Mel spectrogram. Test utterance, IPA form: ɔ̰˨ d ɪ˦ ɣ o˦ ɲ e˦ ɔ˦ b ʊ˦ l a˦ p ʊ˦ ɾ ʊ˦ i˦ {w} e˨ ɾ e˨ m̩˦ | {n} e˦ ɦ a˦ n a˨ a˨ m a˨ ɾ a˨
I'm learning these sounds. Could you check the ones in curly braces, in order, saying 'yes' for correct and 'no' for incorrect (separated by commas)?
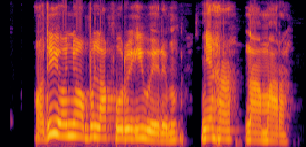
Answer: yes, no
